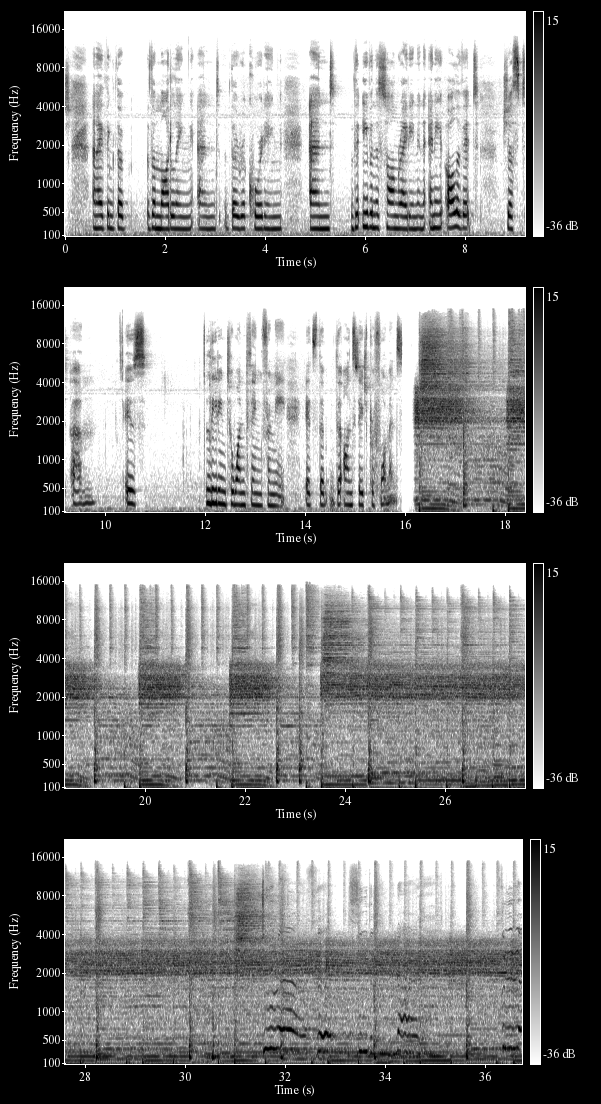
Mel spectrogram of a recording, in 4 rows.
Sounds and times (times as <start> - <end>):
Speech: 0.0 - 10.8, 12.0 - 16.0
Music: 16.1 - 36.7.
